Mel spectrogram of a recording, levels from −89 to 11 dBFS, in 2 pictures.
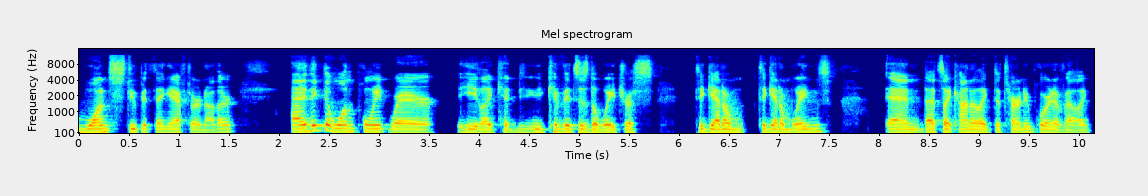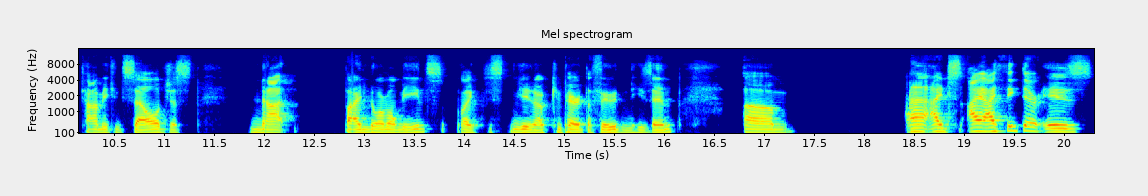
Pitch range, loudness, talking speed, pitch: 120-140 Hz, -19 LUFS, 185 wpm, 125 Hz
